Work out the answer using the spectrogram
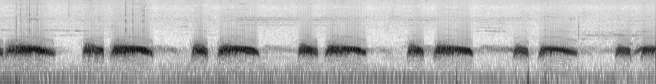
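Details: Selected 'đồng' spotted dove of Ca Mau producing a continuous run of low coos, short notes each leading into a longer slurred one, about eight phrases, with a faint clicking sound early on.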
